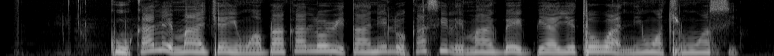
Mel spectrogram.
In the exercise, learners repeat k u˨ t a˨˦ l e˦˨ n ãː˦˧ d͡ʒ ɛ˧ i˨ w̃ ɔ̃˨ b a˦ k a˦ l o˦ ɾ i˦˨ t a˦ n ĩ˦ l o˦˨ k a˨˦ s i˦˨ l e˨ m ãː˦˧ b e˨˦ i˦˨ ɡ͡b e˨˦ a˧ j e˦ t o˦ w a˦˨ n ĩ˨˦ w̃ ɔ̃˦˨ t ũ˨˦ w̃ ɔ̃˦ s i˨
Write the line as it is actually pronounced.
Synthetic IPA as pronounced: k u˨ k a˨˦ l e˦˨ m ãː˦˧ d͡ʒ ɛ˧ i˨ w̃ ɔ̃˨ b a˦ k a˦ l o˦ ɾ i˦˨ t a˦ n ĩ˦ l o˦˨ k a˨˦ s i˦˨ l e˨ m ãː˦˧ ɡ͡b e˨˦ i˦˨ ɡ͡b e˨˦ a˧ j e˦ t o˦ w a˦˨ n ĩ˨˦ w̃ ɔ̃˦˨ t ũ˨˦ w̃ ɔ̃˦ s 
